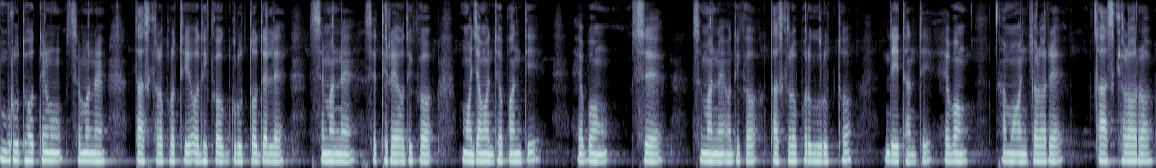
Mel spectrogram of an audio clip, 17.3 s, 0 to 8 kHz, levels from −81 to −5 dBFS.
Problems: constant background noise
